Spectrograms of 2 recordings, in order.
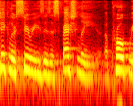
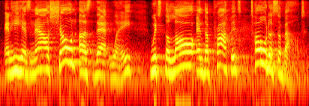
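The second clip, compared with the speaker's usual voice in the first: slow, punched Bible reading; deliberate pulpit proclamation; emphatic scripture reading; 4 dB louder than usual. Acted. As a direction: read in weighty phrases with pauses. Reads scripture with preaching force.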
